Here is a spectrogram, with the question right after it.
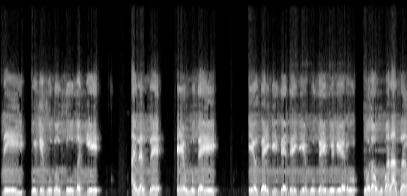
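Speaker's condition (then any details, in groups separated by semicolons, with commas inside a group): Total laryngectomy, electrolarynx; communicates with electrolarynx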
